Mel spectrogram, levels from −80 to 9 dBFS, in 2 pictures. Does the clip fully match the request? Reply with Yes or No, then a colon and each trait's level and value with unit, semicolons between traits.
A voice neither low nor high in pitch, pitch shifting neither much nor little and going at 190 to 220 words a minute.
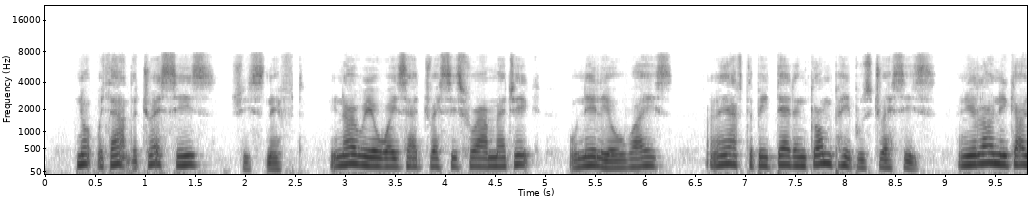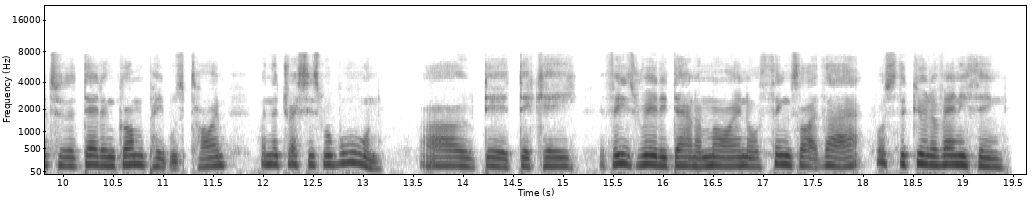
Yes: medium, 155 Hz; average, 3.1 semitones; average, 195 wpm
